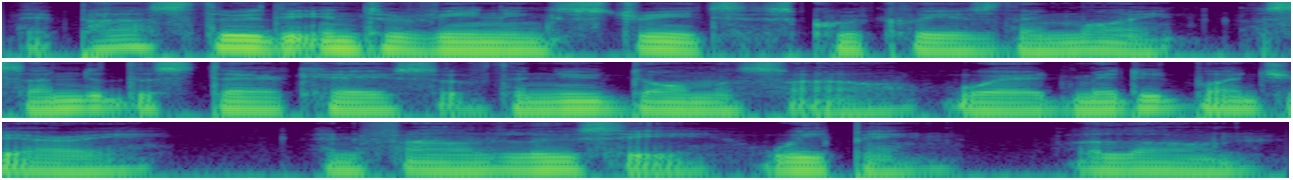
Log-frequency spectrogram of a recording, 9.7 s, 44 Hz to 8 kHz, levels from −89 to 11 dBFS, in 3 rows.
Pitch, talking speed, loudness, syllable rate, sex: 95 Hz, 170 wpm, -19 LUFS, 5.3 syllables/s, male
